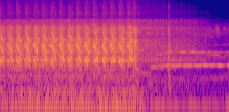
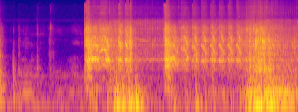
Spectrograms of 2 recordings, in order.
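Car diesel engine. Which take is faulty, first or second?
first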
